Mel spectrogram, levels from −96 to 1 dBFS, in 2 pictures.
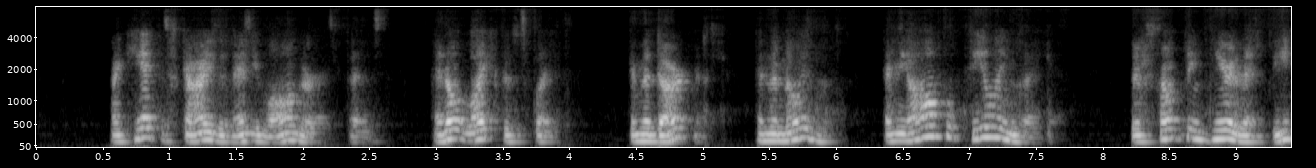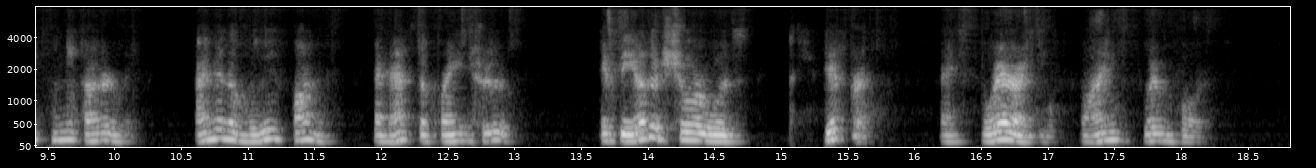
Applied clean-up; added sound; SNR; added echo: neural mask model DeepFilterNet 3.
